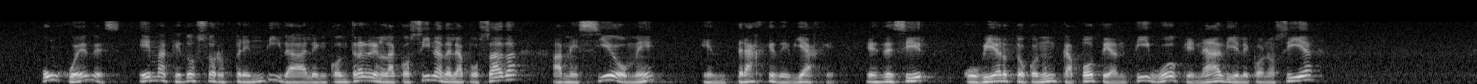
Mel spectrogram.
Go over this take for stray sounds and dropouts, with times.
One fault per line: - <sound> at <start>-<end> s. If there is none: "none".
none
